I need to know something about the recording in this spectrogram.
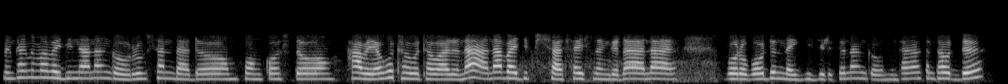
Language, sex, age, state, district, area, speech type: Bodo, female, 18-30, Assam, Baksa, rural, conversation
